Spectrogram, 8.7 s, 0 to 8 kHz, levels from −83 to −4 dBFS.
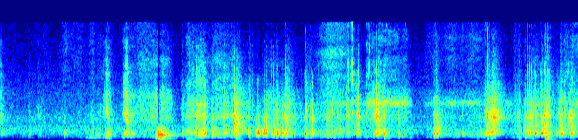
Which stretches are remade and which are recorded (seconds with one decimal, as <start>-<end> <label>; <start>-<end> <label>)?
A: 0.0-2.1 recorded; 2.1-2.7 remade; 2.7-3.4 recorded; 3.4-4.3 remade; 4.3-8.7 recorded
